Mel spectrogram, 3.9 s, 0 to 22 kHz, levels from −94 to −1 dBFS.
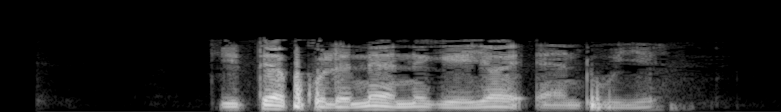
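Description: From start to finish, the speech is dull and band-limited. Nothing is heard above about 5.3 kHz, so sibilants lose their edge and turn soft and fizzy. Heavy coding damage smears the sound. Gaps open in the spectrum, giving a watery, warbling texture on held sounds. The likely cause is AAC compression, AAC-LC coded at a low bitrate. The low cut-off and the depth of damage fit a rate around 16 kbps.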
